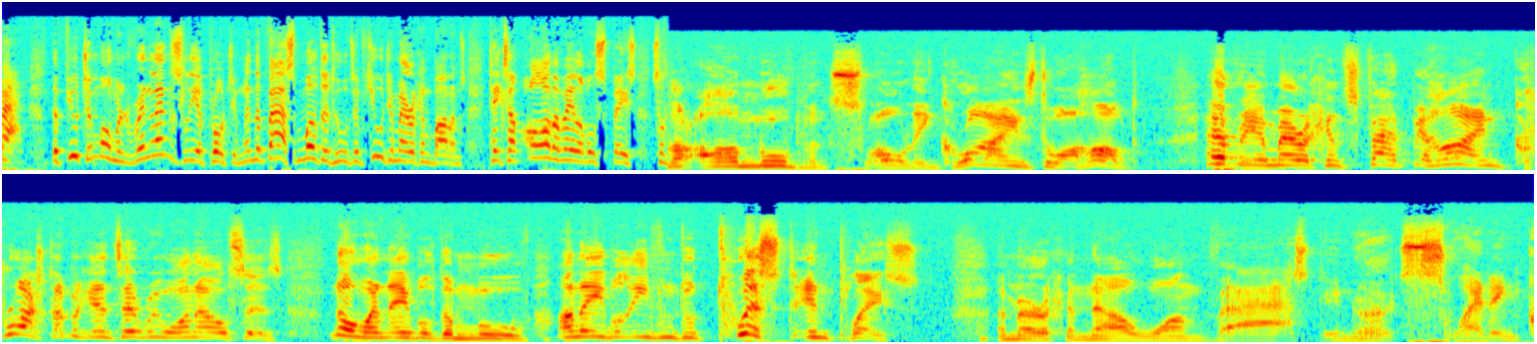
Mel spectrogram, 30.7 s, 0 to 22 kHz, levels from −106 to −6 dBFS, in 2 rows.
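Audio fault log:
Throughout: low bit depth with dither. The sound sits on a steady, even hiss with no grit or distortion, since dither turns the rounding error of what sounds like only 7 bits into flat noise, around 25 dB below the signal.
6.66 s to the end: section at the wrong speed. Everything from here plays at about half speed (0.507x), so it drags and drops roughly ten semitones in pitch, likely because an editor or player ran this stretch against the wrong clock.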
